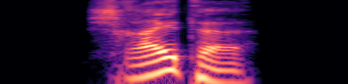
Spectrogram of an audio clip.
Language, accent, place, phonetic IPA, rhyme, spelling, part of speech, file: German, Germany, Berlin, [ˈʃʁaɪ̯tə], -aɪ̯tə, schreite, verb, De-schreite.ogg
- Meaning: inflection of schreiten: 1. first-person singular present 2. first/third-person singular subjunctive I 3. singular imperative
